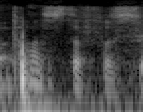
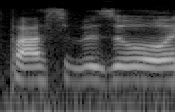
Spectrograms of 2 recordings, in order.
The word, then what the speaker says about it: pasta fagioli: One of the specials on the board was pasta fazool, and he was like, how do you pronounce that word? And I was like, what pasta fazool? Because it looks like pasta fagioli. Wait, that's fazool?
